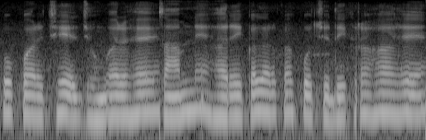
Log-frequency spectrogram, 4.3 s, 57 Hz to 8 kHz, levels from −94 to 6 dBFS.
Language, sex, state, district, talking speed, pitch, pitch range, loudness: Hindi, male, Maharashtra, Pune, 155 wpm, 145 Hz, 135-150 Hz, -30 LUFS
